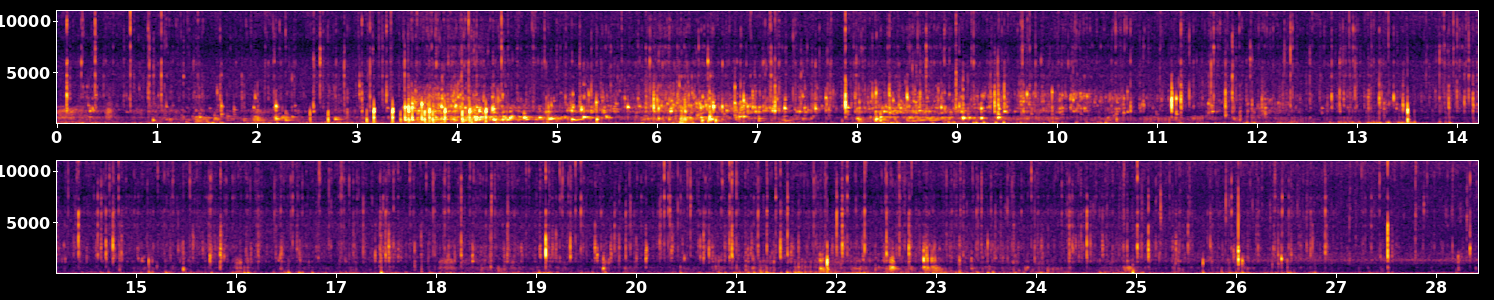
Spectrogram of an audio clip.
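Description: Underwater sound through a camera's housing: a steady low rumble of moving water with scattered sharp clicks, and a loud stretch of bubbling and gurgling from about three to ten seconds in.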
